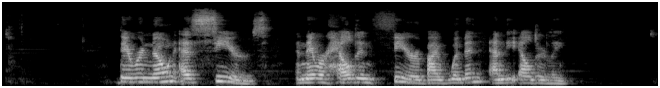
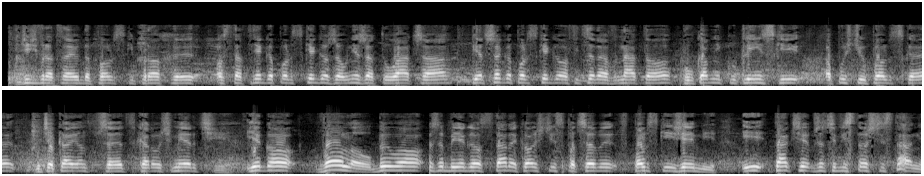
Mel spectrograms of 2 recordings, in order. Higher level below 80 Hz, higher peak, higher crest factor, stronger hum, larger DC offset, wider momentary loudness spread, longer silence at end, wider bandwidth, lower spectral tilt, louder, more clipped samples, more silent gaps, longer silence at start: second, -64 dBFS vs -50 dBFS; about the same, -2 dBFS vs 0 dBFS; first, 20 dB vs 12 dB; neither; neither; first, 12 LU vs 7 LU; first, 0.9 s vs 0 s; first, 16 kHz vs 7.4 kHz; second, -3.5 dB/octave vs -5 dB/octave; second, -19 LUFS vs -12 LUFS; second, under 0.1% vs 0.3%; neither; first, 1.15 s vs 0.05 s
